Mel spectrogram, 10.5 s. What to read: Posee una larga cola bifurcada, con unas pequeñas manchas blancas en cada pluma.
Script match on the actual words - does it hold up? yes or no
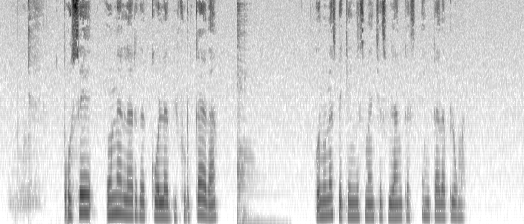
yes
